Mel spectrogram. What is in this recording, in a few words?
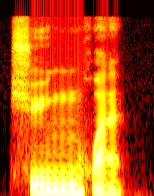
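"循环", Mandarin Chinese; HSK6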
